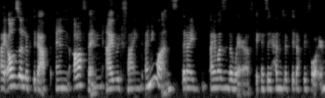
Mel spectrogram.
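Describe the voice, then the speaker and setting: A woman with a non-native accent talks at a fairly quick pace with hardly any pauses, her fairly high pitch showing ordinary variation, her tone bright and sharp, and her loudness swinging widely. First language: not English. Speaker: amateur writer and book channel host. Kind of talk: scripted monologue to camera.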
